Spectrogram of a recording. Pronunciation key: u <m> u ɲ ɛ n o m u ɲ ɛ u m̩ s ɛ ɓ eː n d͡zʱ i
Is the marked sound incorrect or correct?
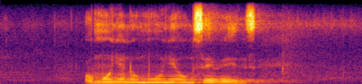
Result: correct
